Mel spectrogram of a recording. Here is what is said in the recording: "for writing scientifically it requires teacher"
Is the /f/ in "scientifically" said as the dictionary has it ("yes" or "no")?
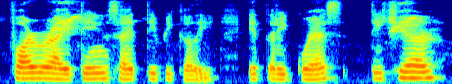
no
